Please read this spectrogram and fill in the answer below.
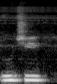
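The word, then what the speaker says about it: Eucha: the locals called lake it's spelled e-u-c-h-a how they got the a to become i is the indian thing i guess i'm not sure it's like uchi we go there quite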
